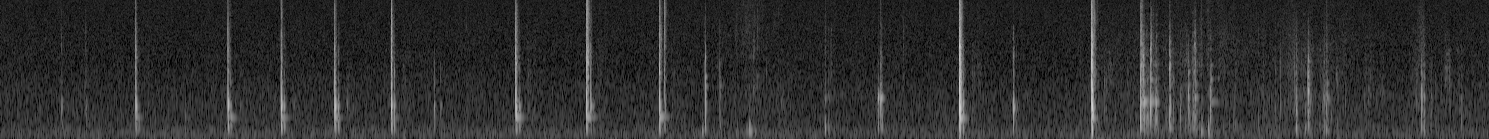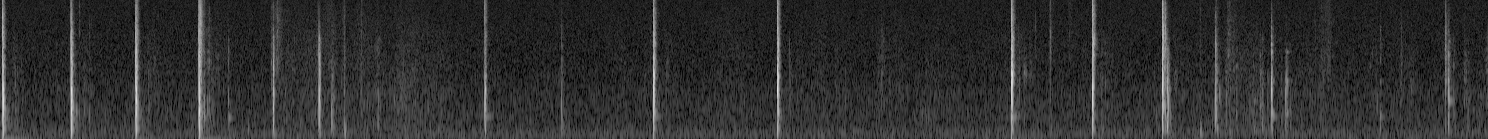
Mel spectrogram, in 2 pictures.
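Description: Hatchet chopping and splitting firewood on a wooden chopping block: about two dozen sharp, separate knocks at irregular spacing, fairly quick in the first few seconds and more spread out later, with a short patter of smaller knocks about a third of the way in.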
